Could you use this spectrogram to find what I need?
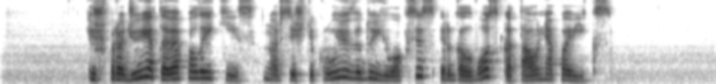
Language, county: Lithuanian, Klaipėda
